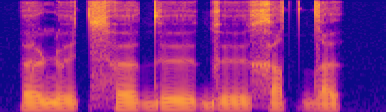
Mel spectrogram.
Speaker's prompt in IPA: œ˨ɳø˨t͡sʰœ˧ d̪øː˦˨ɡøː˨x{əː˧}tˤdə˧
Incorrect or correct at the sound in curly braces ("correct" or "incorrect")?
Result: correct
